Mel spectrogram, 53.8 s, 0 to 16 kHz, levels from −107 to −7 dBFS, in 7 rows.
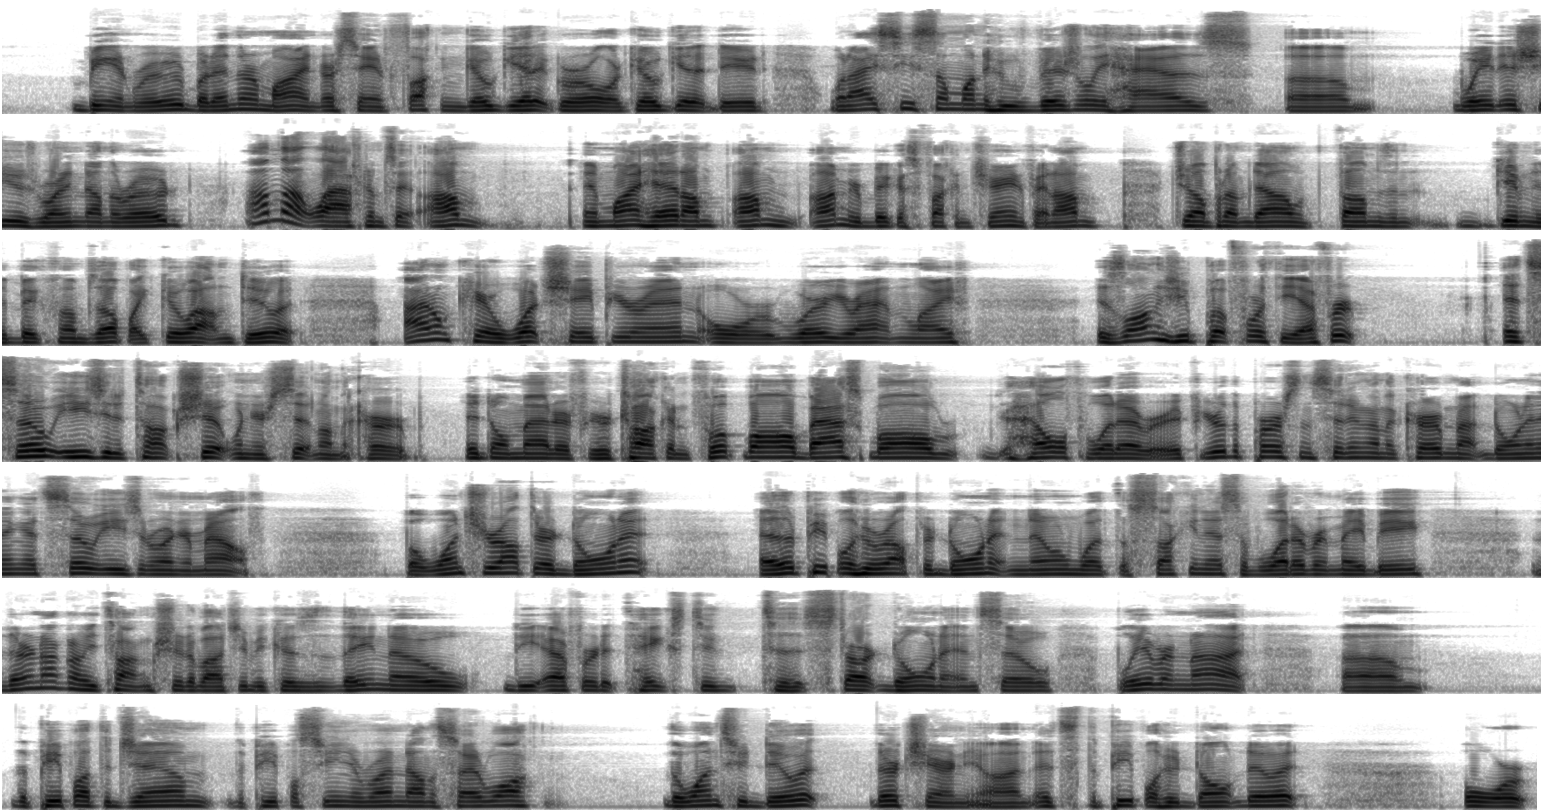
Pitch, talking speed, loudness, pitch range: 145 Hz, 235 wpm, -16 LUFS, 135-155 Hz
